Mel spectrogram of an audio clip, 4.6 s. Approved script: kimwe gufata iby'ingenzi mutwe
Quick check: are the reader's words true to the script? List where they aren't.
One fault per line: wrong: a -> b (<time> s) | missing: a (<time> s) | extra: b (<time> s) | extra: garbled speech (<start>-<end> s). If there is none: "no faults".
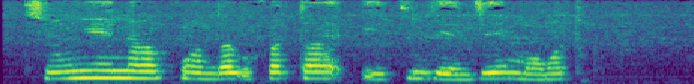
extra: n'abakunda (0.8 s)
extra: mu (3.5 s)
